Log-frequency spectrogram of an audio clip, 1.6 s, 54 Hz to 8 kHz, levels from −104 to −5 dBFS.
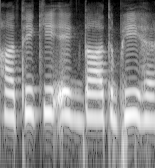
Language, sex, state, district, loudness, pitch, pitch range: Hindi, female, Jharkhand, Ranchi, -14 LUFS, 255 Hz, 245-265 Hz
